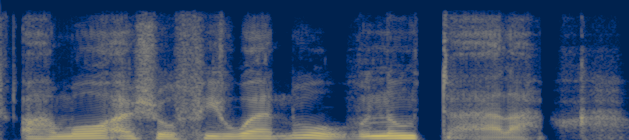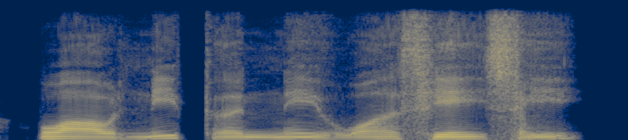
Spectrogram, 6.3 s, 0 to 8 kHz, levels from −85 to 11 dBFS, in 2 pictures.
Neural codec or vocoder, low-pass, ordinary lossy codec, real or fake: codec, 16 kHz, 0.5 kbps, X-Codec, HuBERT features, trained on LibriSpeech; 7.2 kHz; none; fake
